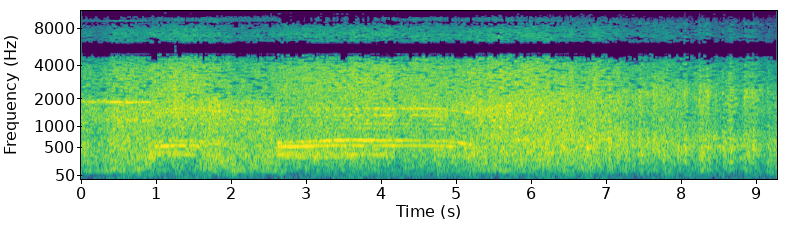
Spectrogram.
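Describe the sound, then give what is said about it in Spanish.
A speeding train roars with a steady, loud rumble throughout. A whistle sounds over it in two sustained blasts during the first half. “Porfirio Cadena sabía que el tren era veloz y que rápidamente lo acercaba a la civilización”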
